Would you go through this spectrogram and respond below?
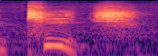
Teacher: और जो च की आवाज़ आ रही है, यहाँ देखें सी एच है, लेकिन यहाँ टी के साथ ये श की सिंबल लगाई गई है. ट और श की सिंबल मिलाएं तो ये दोनों च की आवाज़ निकालते हैं, तो हम इसे प्रोनाउंस करेंगे टीच.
